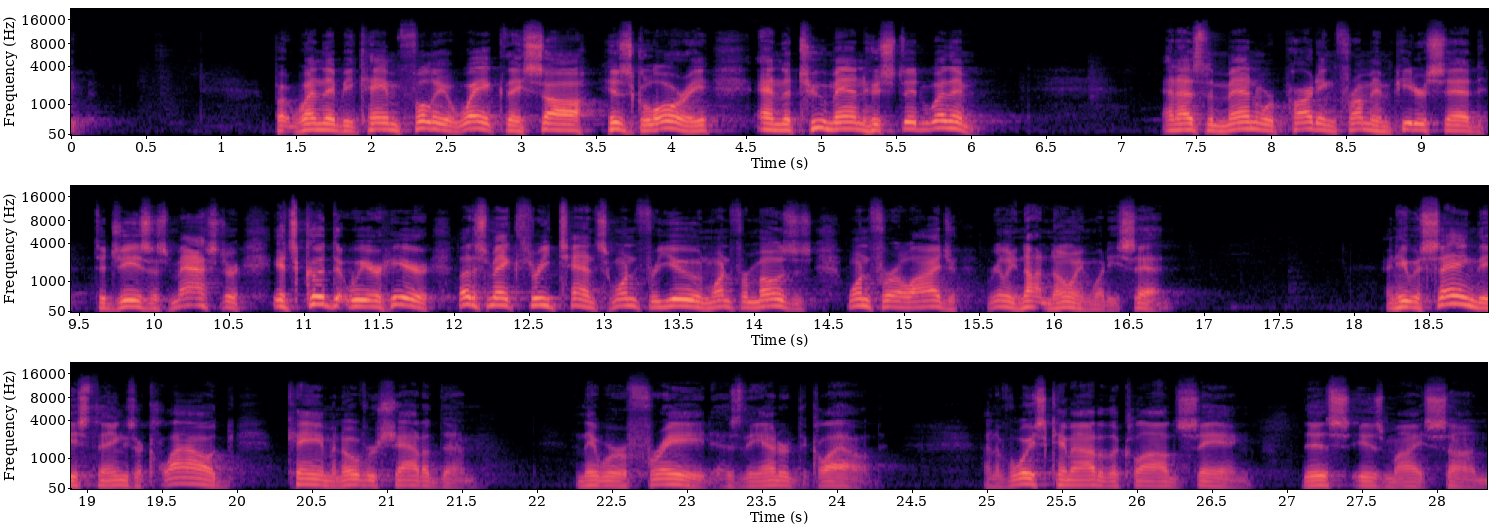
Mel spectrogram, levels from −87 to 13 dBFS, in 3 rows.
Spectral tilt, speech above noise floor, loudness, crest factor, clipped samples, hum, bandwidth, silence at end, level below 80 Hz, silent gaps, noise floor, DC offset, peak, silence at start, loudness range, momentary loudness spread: -5 dB/octave; 47 dB; -21 LUFS; 20 dB; under 0.1%; none; 14.5 kHz; 0 s; -62 dBFS; none; -68 dBFS; under 0.1%; -2 dBFS; 0 s; 7 LU; 11 LU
